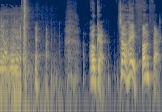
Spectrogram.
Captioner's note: chuckles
